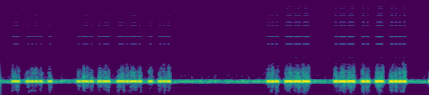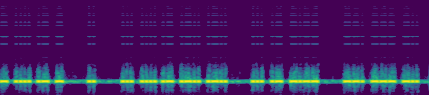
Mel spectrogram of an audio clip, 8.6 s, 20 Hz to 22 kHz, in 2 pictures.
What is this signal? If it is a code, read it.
Morse code, heard as a keyed tone, about 56 wpm, 600 Hz. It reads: THE RACES SO WITH THAT I SHALL SAY GOD
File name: archived / CWBros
